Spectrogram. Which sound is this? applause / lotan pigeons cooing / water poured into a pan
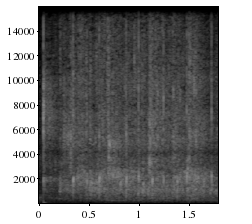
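applause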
